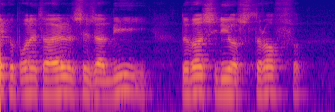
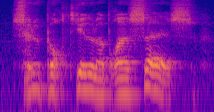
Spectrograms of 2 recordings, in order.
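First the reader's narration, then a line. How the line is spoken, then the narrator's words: Low voice. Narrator (French): dit à voix basse le marchand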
